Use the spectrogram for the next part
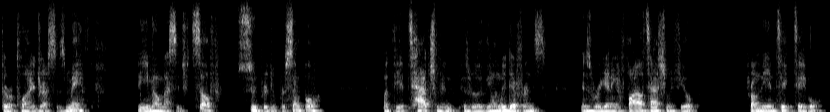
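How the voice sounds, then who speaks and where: Male trainer, low mellow voice, easygoing and rambling, heard through a muffled video call. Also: breathy edge. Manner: casual, loose, many fillers and restarts. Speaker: software trainer hosting office hours. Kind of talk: live webinar walkthrough.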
